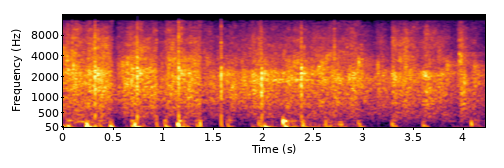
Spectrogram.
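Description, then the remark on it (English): An audience at a panel discussion bursts into sustained applause for the founding members, many hands clapping densely and loudly for several seconds with no voices standing out. “I think that we need to give them another big round of applause for the work you've done.”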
